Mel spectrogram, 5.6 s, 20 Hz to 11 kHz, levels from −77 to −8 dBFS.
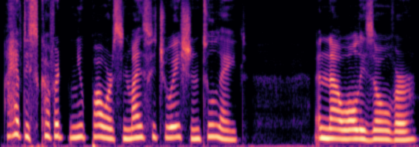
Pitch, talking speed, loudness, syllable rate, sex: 225 Hz, 150 wpm, -16 LUFS, 4.8 syllables/s, female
